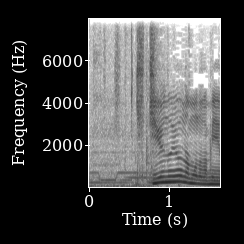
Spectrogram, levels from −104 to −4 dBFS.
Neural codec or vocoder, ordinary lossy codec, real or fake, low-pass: none; none; real; none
